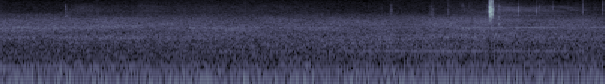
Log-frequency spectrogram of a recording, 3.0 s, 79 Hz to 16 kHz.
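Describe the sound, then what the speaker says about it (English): A SkyWest Embraer E175LR airliner landing, heard as a steady, distant low jet rumble with no talk over it. "So that was SkyWest from Sioux Falls, the Embraer E175LR."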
